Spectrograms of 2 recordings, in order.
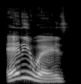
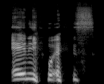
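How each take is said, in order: First: Said in the usual way. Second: Slow, higher, amused "Anyways"; drawn-out anyways. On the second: Real, not acted. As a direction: stretch "Anyways" to move on.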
